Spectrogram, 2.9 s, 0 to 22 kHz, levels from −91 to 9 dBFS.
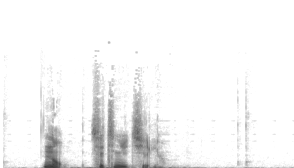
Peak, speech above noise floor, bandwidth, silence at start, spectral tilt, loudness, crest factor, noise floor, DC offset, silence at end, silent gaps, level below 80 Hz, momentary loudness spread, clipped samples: -4 dBFS; 37 dB; 11.5 kHz; 0.4 s; -6 dB/octave; -25 LUFS; 24 dB; -60 dBFS; under 0.1%; 1.25 s; none; -48 dBFS; 13 LU; under 0.1%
